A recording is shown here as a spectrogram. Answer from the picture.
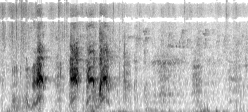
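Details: Farm sheepdogs on a regenerative sheep farm in County Kilkenny, Ireland, barking while a ewe is turned out with the hoggets; four short, sharp barks in under two seconds, then quieter shuffling sounds.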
